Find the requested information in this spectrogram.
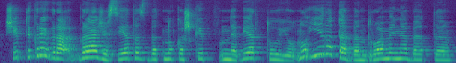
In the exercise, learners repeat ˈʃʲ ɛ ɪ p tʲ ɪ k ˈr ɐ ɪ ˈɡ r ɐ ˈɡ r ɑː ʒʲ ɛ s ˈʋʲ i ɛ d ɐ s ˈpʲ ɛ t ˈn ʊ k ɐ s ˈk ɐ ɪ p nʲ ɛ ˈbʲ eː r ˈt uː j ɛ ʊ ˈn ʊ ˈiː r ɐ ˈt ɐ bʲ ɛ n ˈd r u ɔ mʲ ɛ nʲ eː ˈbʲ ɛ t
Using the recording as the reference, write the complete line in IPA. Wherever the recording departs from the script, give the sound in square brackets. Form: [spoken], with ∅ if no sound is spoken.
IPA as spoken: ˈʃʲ ɛ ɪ p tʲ ɪ k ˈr ɐ ɪ ˈɡ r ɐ ˈɡ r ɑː ʒʲ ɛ s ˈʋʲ i ɛ [t] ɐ s [ˈbʲ] ɛ t ˈn ʊ k ɐ [ʃ] ˈk ɐ ɪ p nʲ ɛ ˈbʲ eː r ˈt uː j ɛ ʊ ˈn ʊ ˈiː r ɐ ˈt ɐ bʲ ɛ n ˈd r u ɔ mʲ ɛ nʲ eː ˈbʲ ɛ t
